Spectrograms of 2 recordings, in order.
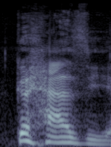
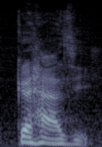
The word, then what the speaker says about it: Gehazi: His name is Gehazi. Everybody say Gehazi. Okay. I think you pronounce it wrong.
